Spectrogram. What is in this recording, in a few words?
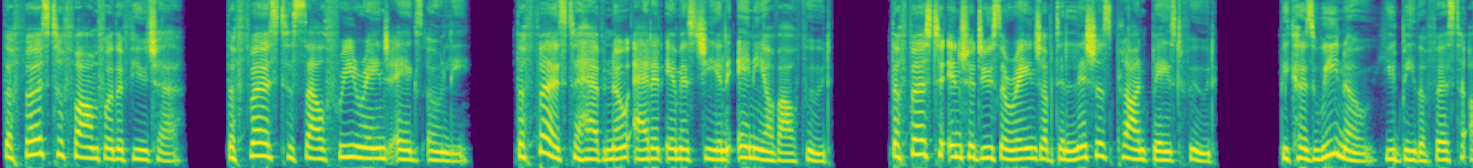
English Soft Sell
